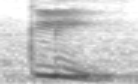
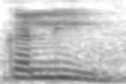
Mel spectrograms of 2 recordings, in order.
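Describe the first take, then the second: First: The k runs straight into l, no vowel. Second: A full vowel is sounded between k and l. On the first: The speaker calls it right. "लेकिन ये बोल रहा है क्ली" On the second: The speaker calls it wrong. "ये नहीं क अ ली कली"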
